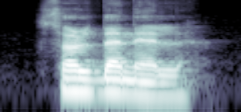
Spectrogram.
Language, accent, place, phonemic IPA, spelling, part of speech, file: French, France, Lyon, /sɔl.da.nɛl/, soldanelle, noun, LL-Q150 (fra)-soldanelle.wav
- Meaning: snowbell, any plant of the genus Soldanella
